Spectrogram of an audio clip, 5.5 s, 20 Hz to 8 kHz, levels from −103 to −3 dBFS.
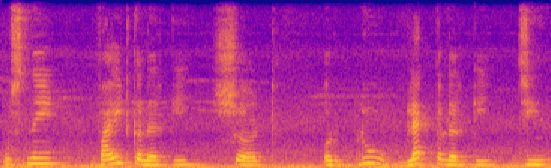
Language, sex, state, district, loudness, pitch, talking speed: Hindi, female, Madhya Pradesh, Dhar, -19 LUFS, 190 Hz, 120 wpm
